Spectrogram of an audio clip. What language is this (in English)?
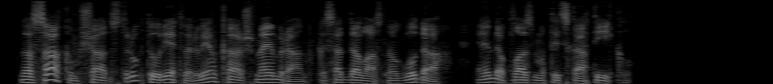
Latvian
